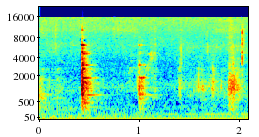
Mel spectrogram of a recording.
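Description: Three light metallic clicks, the first about half a second in and loudest, as the inboard brake rotor on a Jaguar XJ6 independent rear suspension unit is handled, over a steady low hum.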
